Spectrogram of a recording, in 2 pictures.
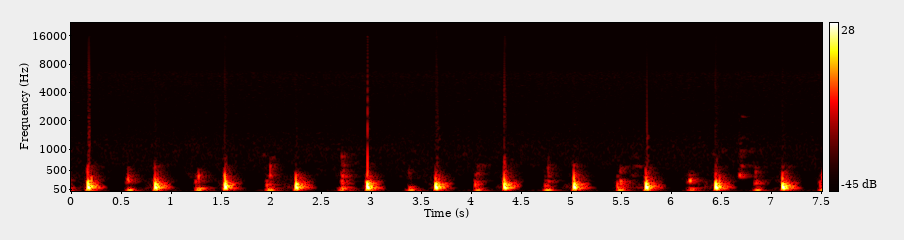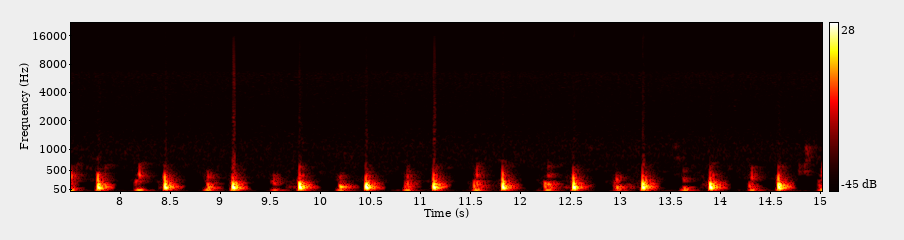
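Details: Steady low thumping heartbeat at about 88 beats per minute, settling after exertion; normal recovery heart rhythm.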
